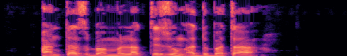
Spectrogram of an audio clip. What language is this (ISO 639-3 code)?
giz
